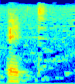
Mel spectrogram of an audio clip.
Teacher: das im Standarddeutschen fehlende, kurze, geschlossene E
